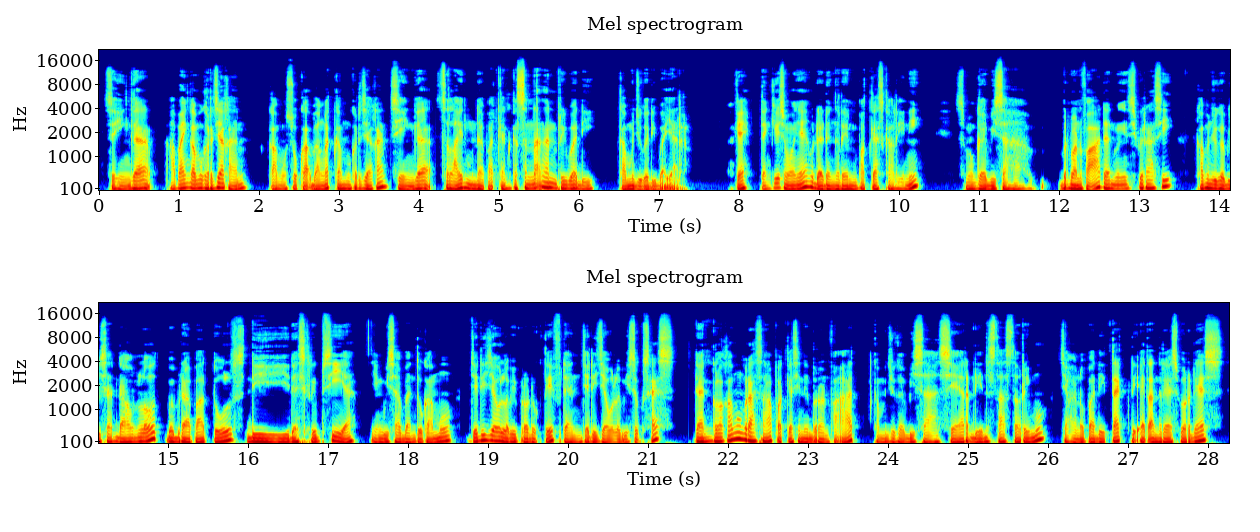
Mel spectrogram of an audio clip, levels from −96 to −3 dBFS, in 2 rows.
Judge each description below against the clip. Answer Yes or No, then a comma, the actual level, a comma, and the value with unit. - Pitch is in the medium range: No, low, 100 Hz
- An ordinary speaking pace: No, fast, 155 wpm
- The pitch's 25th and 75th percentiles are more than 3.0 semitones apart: Yes, average, 3.7 semitones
